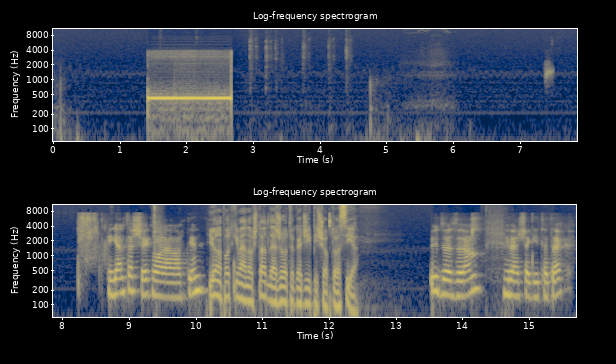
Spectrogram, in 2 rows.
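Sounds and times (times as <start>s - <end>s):
electronic telephone tone while calling a prize winner: 1.4s - 2.7s
speech: 8.7s - 12.6s, 13.5s - 15.7s.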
